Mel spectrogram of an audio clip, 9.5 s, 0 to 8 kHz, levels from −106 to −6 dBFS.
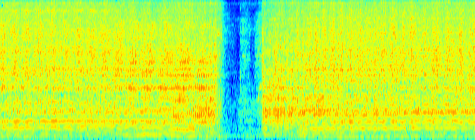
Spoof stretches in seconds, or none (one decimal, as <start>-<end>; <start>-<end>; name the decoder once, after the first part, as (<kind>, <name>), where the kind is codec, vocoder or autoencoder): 4.1-6.1 (vocoder, HiFi-GAN)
